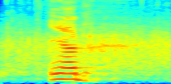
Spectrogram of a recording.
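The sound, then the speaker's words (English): An audience claps as the speaker introduces his wife, daughter and son-in-law, a dense, even patter of many hands, with a short voiced cheer rising over the applause early on before the clapping continues at a moderate level. “we keep the applause going, okay.”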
